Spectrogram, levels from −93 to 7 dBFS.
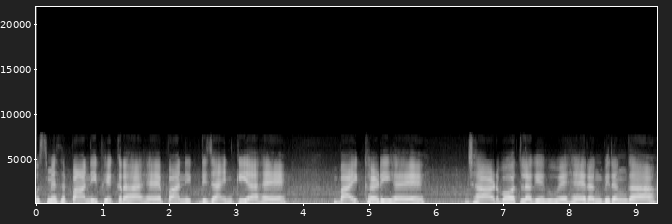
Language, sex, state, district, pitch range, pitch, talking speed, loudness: Hindi, female, Bihar, Vaishali, 195-220 Hz, 205 Hz, 130 wpm, -14 LUFS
